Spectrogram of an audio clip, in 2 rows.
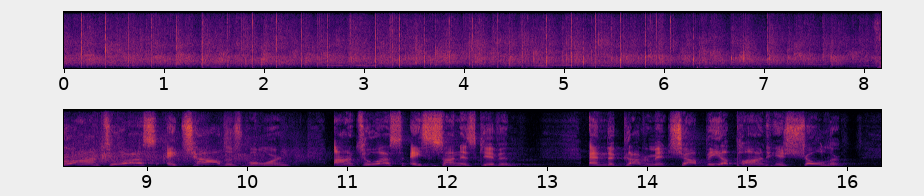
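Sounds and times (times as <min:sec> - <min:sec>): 
crowd clapping hands in praise: 0:00.0 - 0:10.7
speech: 0:08.5 - 0:12.8, 0:13.4 - 0:16.0.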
